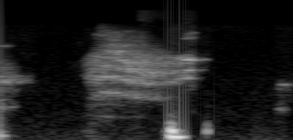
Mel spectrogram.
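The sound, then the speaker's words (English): Two young cats chasing each other and play-fighting: a short, raspy yowl lasting about half a second, followed by a couple of soft thumps, then quiet with a faint chirp at the end. “I hope you don't hear my background noise, which is two young cats chasing each other, fight playing.”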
